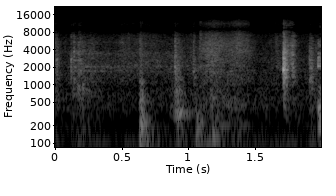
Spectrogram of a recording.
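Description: A few short knocks and clicks of a plastic-cased portable air-conditioner unit being handled and lifted.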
